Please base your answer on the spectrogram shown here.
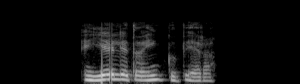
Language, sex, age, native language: Icelandic, female, 60-69, Icelandic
